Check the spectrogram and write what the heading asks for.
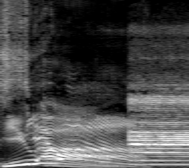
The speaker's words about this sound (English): What the hell is that? Oh, …, you know what that alarm means. What is it? That alarm means we have a mystery dumber-than-me contestant.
